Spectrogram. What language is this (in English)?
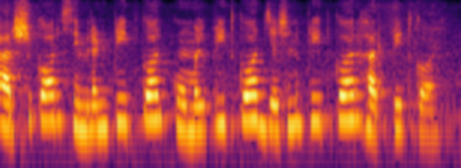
Punjabi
